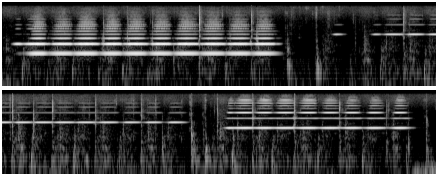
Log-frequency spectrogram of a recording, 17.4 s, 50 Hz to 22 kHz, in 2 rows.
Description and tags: Pump Organ - C4, C5, F5
Recorded using a Zoom H4n and a Yamaha pump organ, I played the C notes above middle C, and then the highest note, an F.
c, high, notes, organ, pump, reed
